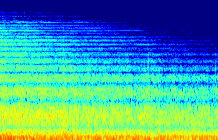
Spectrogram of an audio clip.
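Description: Deep, steady rumbling drone from a dramatic background score. It swells with a low hit right at the start, after the melody has dropped away.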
